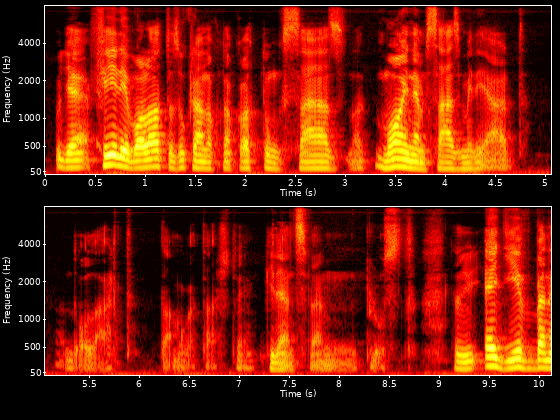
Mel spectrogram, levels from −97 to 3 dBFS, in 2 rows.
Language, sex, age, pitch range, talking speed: Hungarian, male, 50-69, 115-140 Hz, 105 wpm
